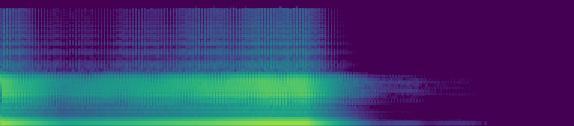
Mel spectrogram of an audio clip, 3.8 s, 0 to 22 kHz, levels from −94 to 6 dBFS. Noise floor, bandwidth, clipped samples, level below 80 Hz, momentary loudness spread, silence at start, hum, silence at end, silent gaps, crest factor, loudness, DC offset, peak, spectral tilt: -85 dBFS; 6.8 kHz; under 0.1%; -62 dBFS; 20 LU; 0 s; none; 1.55 s; none; 16 dB; -14 LUFS; under 0.1%; 0 dBFS; -8 dB/octave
